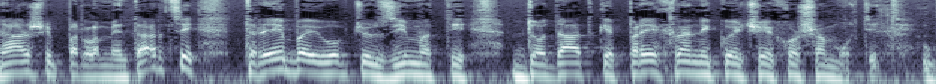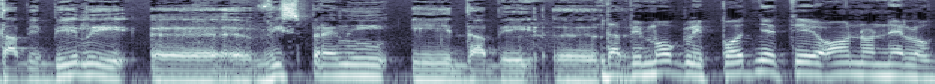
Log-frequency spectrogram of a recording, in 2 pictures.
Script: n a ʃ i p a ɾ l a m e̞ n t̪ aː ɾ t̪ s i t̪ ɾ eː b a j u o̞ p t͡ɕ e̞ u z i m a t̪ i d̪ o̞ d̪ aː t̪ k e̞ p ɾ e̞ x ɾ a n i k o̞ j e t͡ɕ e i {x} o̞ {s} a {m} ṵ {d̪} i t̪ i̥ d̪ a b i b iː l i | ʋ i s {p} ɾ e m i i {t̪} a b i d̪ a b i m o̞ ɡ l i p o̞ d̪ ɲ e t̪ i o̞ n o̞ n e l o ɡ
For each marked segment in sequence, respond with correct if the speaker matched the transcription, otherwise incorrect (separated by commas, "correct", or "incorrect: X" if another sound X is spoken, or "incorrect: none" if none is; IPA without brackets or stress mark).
correct, incorrect: ʃ, correct, incorrect: t̪, correct, incorrect: d̪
